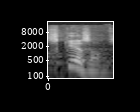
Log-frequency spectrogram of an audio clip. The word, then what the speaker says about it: schism: Billy, I looked that word up this week and you say it like you say scissors. And I've always called it schisms.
